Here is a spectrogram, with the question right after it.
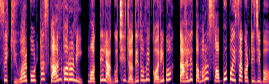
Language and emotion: Odia, fearful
